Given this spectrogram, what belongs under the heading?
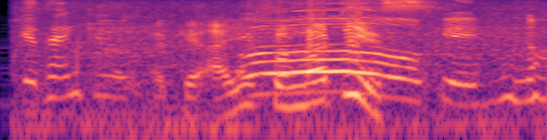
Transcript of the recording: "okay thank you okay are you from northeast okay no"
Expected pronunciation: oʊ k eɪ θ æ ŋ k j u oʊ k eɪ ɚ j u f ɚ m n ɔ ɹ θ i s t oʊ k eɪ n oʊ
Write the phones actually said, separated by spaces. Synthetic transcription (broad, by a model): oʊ k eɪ t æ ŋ k j u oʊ k eɪ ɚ j u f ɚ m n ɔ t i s oʊ k eɪ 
